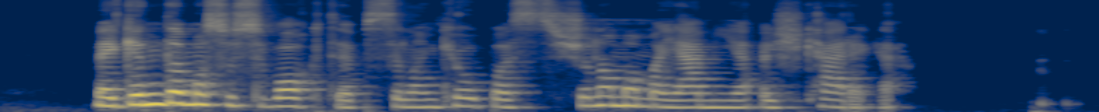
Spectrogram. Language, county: Lithuanian, Kaunas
